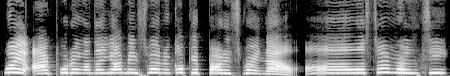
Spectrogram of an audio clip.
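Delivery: little sister chattering from the bathroom; little girl voice. Acted. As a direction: play a carefree little girl. Brianna voiced.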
